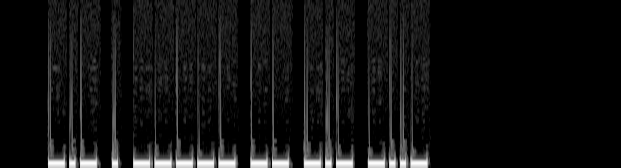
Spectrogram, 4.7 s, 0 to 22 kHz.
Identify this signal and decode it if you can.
Morse code, heard as a keyed tone, about 30 wpm, 700 Hz. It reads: KE0MKX
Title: USA Call Signs - 6 Characters - Repeated 3x - 30wpm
